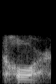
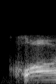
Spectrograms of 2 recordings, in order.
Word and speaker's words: Quor: If you first look at it, everybody says Quor, or there's right. a lot of different renditions of it. And then we're able to say, no, it's just it's pronounced or spelled liquor minus the LI.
